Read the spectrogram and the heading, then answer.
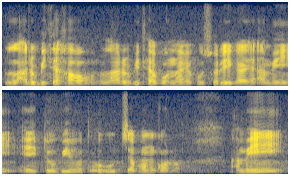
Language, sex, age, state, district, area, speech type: Assamese, male, 30-45, Assam, Morigaon, rural, spontaneous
